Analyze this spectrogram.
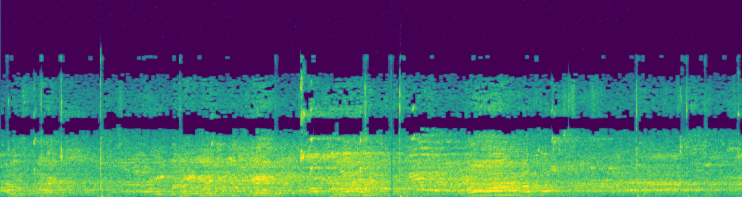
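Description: A basketball bounces on a hard floor, echoing in a large hall.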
